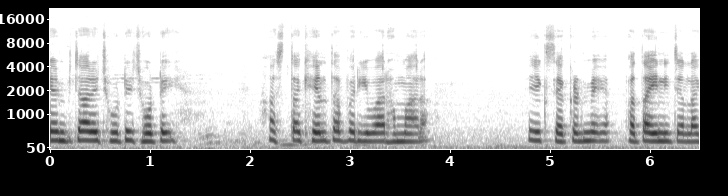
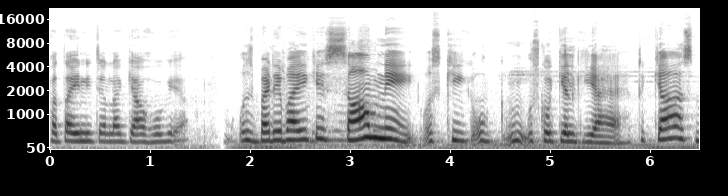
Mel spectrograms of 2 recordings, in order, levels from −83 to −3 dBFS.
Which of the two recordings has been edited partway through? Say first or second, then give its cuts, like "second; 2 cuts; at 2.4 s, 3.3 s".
second; 1 cut; at 1.8 s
